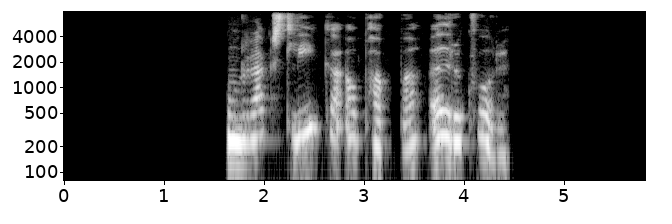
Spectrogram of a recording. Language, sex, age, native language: Icelandic, female, 40-49, Icelandic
